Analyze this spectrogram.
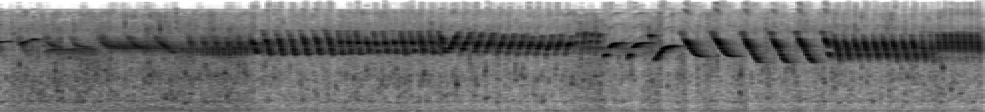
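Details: Canary song played as therapy and lure to stimulate quiet canaries to sing: fast high trills and rapid repeated notes, then a run of downward-sweeping whistles around the sixth second, continuing in dense rolling trills.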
